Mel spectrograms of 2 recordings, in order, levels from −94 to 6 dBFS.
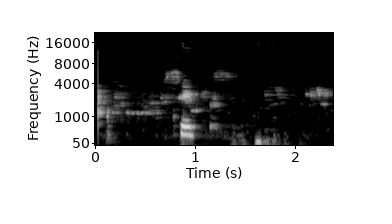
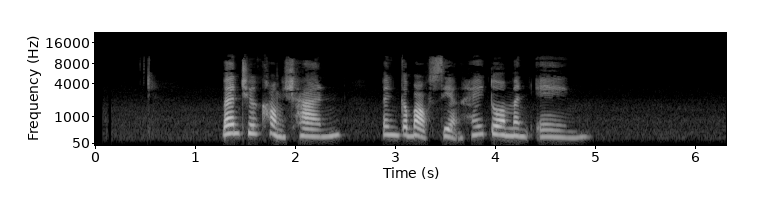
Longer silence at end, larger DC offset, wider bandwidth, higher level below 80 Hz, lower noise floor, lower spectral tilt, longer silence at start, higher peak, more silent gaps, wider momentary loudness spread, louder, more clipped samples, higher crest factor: second, 0.1 s vs 1.4 s; neither; second, 6.4 kHz vs 10.5 kHz; first, -46 dBFS vs -86 dBFS; second, -52 dBFS vs -68 dBFS; first, -5.5 dB/octave vs -4 dB/octave; second, 0 s vs 1.3 s; first, -2 dBFS vs -8 dBFS; neither; first, 25 LU vs 17 LU; first, -19 LUFS vs -28 LUFS; neither; about the same, 22 dB vs 22 dB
